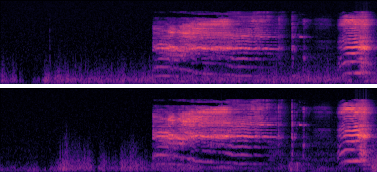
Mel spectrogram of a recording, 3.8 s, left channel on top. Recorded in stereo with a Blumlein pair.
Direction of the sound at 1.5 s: 65° right.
